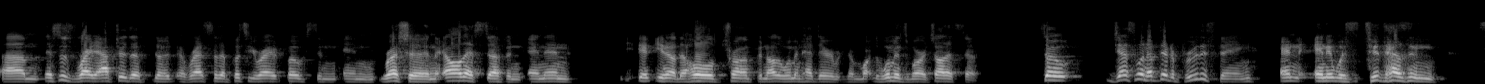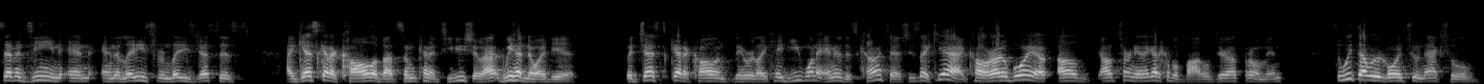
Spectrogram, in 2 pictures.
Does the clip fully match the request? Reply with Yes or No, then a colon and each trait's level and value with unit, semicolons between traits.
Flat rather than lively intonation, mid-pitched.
No: average, 4.1 semitones; medium, 150 Hz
